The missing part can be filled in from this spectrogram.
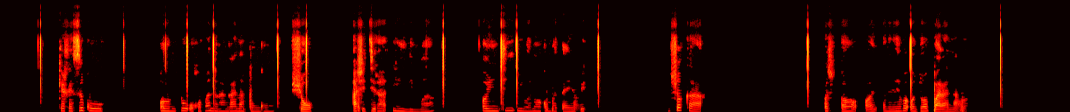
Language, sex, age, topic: Oshiwambo, female, 18-24, agriculture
